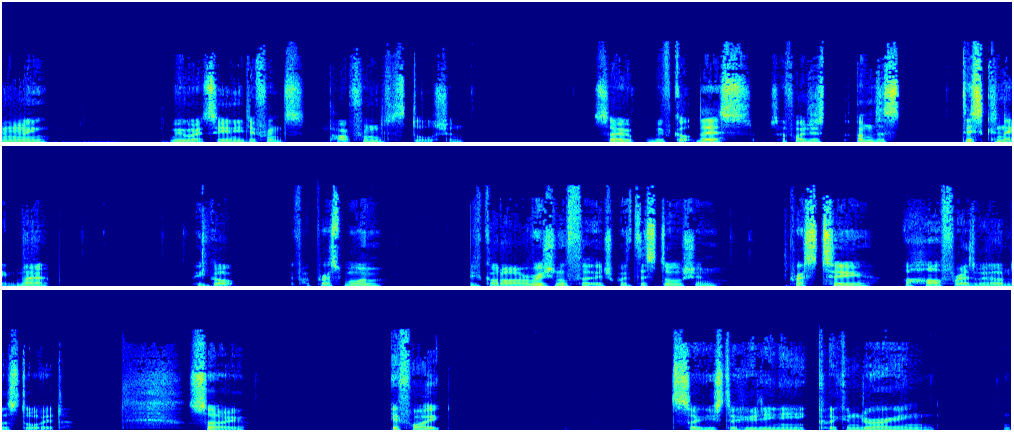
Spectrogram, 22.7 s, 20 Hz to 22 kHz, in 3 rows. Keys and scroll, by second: 0.0-1.7 typing, 9.0 1, 13.4 2, 19.7 y.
